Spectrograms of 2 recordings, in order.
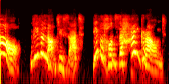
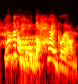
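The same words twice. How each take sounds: First: Rough attempt at a Swedish prince's accent; mangled Swedish accent. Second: Said in the usual way. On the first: Retelling the prince's order to hold ground, mangled Swedish accent. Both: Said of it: "I can't do the accent".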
